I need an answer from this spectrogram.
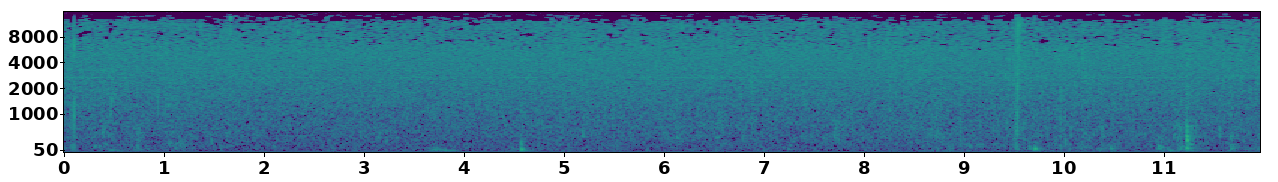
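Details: Only quiet indoor rustling and faint background hiss with a few soft taps fill the recording, with no animal call.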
